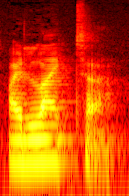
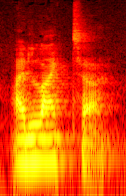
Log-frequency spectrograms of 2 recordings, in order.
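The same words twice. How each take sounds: First: I would is joined into one quick syllable. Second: I would is joined into one quick syllable.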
